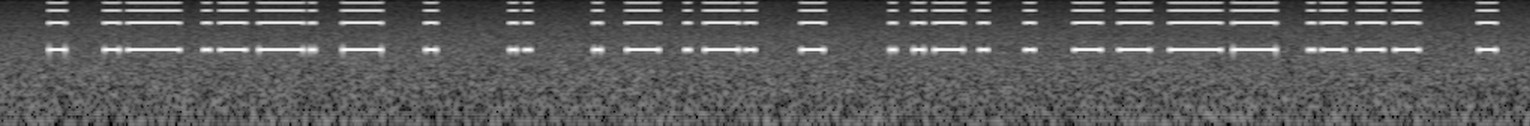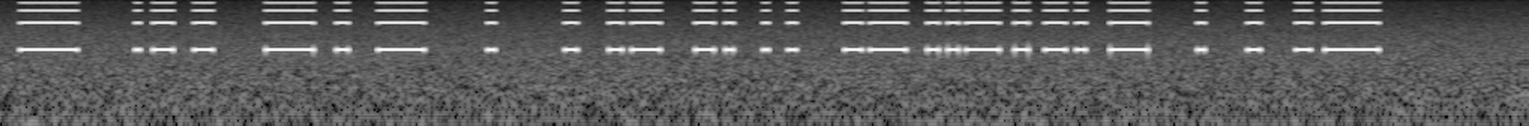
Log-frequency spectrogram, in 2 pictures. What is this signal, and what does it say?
Beeps of irregular length. There is no code.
